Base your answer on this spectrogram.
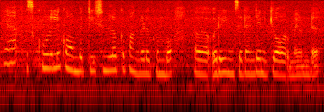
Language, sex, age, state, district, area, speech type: Malayalam, female, 30-45, Kerala, Malappuram, rural, spontaneous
